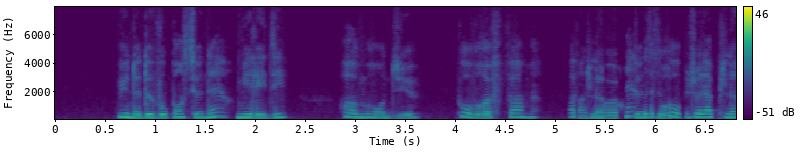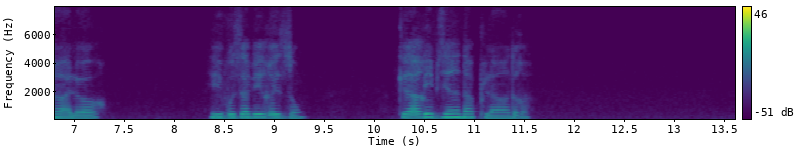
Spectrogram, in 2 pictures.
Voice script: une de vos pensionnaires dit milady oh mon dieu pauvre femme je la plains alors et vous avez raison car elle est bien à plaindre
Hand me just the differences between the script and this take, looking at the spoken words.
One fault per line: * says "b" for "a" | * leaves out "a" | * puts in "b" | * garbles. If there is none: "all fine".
* leaves out "dit"
* garbles
* leaves out "elle"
